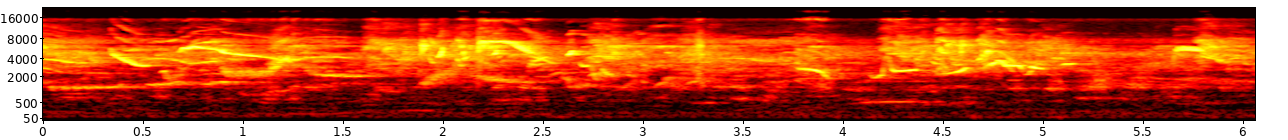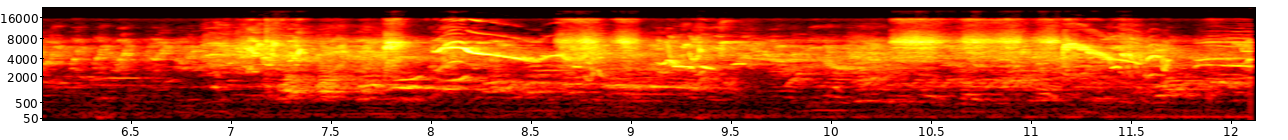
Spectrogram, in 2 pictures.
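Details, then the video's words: Oriental magpie-robin in training, singing long, varied sequences of high sweeping whistles, twitters and short trills in repeated bursts separated by brief lulls, over a quiet low background rumble. "latihan burung kacer"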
